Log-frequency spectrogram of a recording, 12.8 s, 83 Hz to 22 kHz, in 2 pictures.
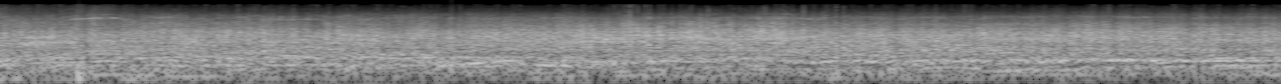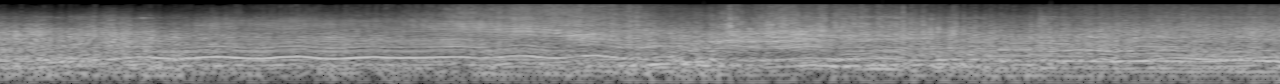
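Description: Several supersaloon race cars lapping a dirt speedway oval, their big V8 engines running hard. The engine notes waver up and down in pitch as the cars work through the turns, most clearly about eight seconds in.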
